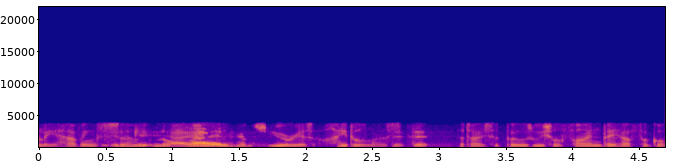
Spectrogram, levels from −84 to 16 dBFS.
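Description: From 0.8 to 1.13 s the speech sinks by up to around 15 dB. This is speech suppressed in double talk, likely caused by an echo canceller hearing both sides at once and turning everything down. The waveform envelope caves in there, and the upper harmonics thin out on the spectrogram.

Inside that dip, at 0.83 to 0.89 s, a very faint copy of the voice arrives 223 ms late. This is an echo leak, likely residue that a loudspeaker end's canceller failed to remove and sent back. On the spectrogram it is barely a ghost.

From 1.15 to 1.7 s a stronger echo leak follows, delayed 155 ms and louder than the direct speech. It shows as a second set of harmonic stripes shifted right. Overlapping it, from 1.36 to 1.78 s, the suppression returns with a dip of about 10 dB, and the waveform's envelope sinks.

From 2.79 to 3.07 s the 155 ms echo comes back at roughly the level of the speech itself. The spectrogram shows doubled, time-offset bands, all confined below about 3.6 kHz by the G.711 telephone coding.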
